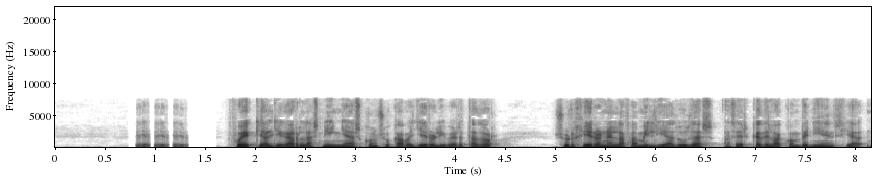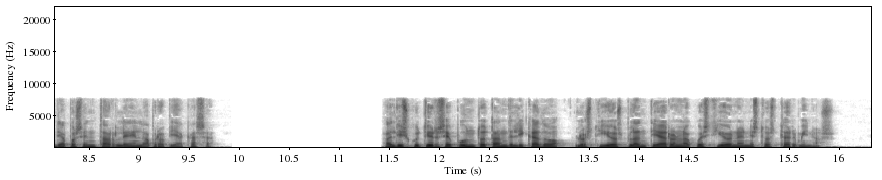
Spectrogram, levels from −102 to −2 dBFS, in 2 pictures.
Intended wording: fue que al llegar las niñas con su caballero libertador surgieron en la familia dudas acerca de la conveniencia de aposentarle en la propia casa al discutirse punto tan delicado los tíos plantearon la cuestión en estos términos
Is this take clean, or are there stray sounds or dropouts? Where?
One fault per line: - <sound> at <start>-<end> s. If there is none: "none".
- laugh at 0.8-1.3 s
